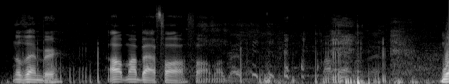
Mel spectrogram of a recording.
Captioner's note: laughing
